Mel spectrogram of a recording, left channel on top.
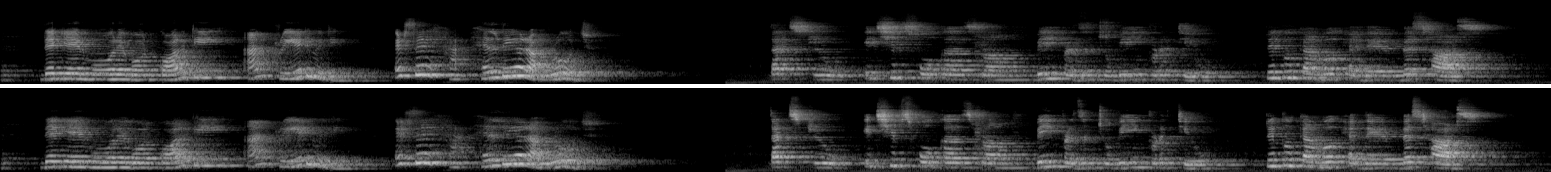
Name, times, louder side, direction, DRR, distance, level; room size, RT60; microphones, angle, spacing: voice 1, 0.4-2.2 2.5-3.4 3.9-5.9, left 1 dB, 45° left, 1 dB, 2.4 m, -25 dB
voice 2, 7.7-8.4 8.6-12.1 12.7-14.8, right 3 dB, 65° right, 3 dB, 2.7 m, -27 dB
14.5 x 11.5 x 5.7 m, 1.4 s
head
